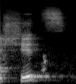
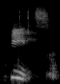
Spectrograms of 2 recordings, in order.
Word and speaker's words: sheets: Okay, everybody shits. Shits is the pronunciation correct? Sheets. No. Now listen. When you say it the other way, it is a bad word.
